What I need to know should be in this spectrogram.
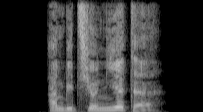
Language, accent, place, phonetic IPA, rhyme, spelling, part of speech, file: German, Germany, Berlin, [ambit͡si̯oˈniːɐ̯tə], -iːɐ̯tə, ambitionierte, adjective, De-ambitionierte.ogg
- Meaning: inflection of ambitioniert: 1. strong/mixed nominative/accusative feminine singular 2. strong nominative/accusative plural 3. weak nominative all-gender singular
